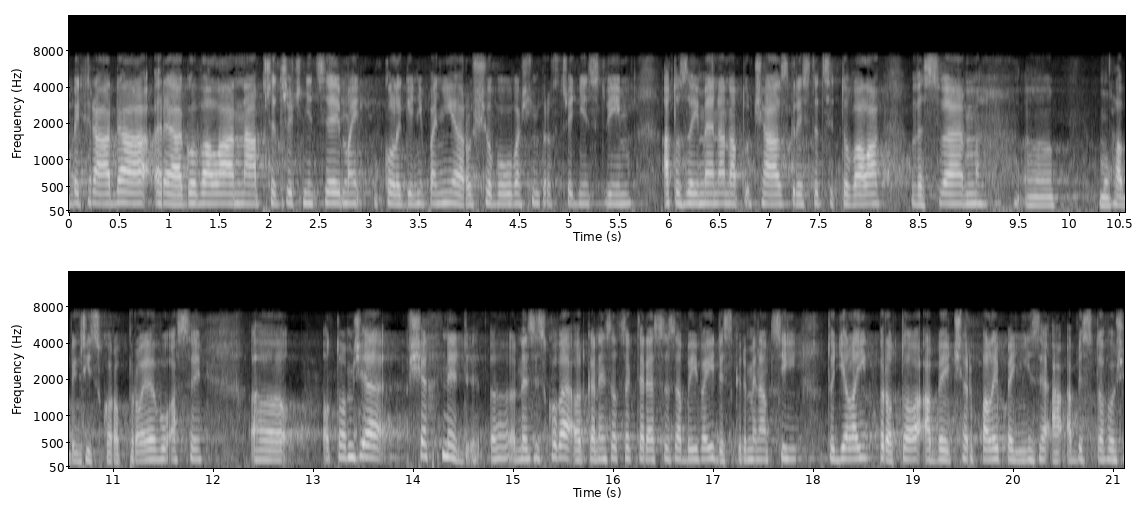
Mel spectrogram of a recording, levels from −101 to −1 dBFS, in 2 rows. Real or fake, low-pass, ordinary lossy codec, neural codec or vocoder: fake; 7.2 kHz; MP3, 64 kbps; codec, 16 kHz, 16 kbps, FunCodec, trained on LibriTTS, 50 frames a second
